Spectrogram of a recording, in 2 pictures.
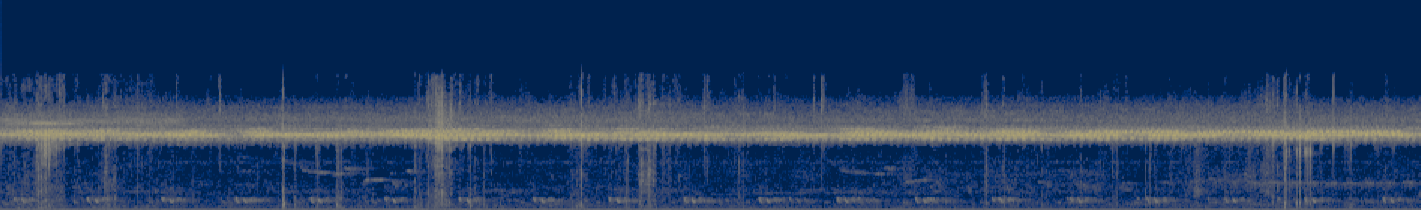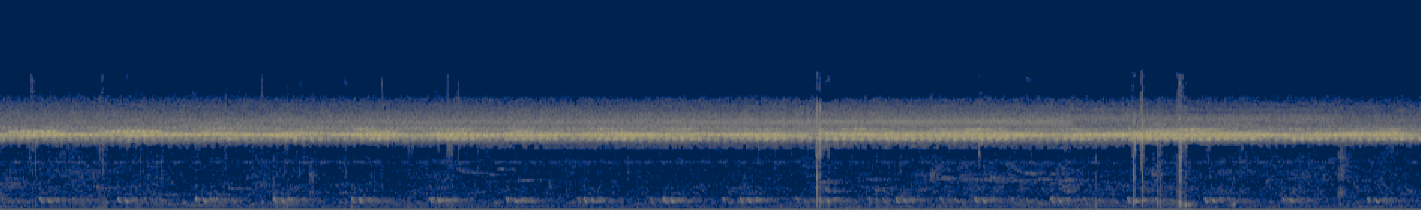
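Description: Steady, shrill insect chorus, cricket-like, running on without a break. Beneath it a lower call pulses evenly about twice a second.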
